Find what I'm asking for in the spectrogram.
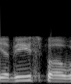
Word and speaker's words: avispa: Yeah, the avispa, which translates into wasp in Spanish.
